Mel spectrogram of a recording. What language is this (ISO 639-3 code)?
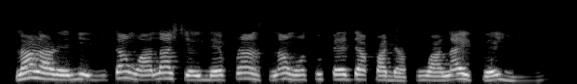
yor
